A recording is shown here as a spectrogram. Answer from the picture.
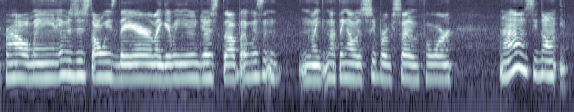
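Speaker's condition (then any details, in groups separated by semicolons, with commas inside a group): Cerebral palsy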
